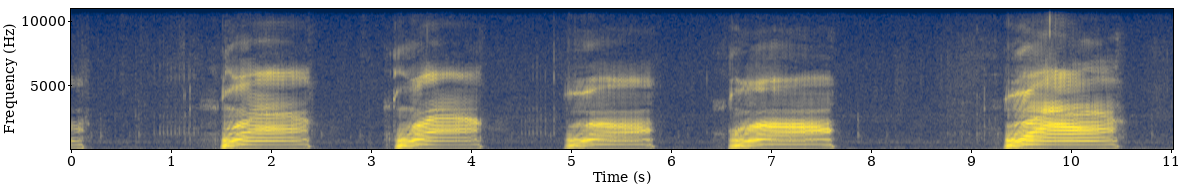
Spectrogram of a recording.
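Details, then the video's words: Domestic cat meowing, used as a sound to drive away mice: five clear, arched meows, each under a second long, rising then falling, repeated roughly every two seconds against a quiet background. "Tiếng mèo kêu đuổi chuột"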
